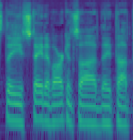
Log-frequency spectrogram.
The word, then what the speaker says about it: Arkansas: But in Kansas, the river that is named for, most people call it Arkansas. What do you call the river there in Kansas? – You said it right. You said it right Arkansas. – The first time.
